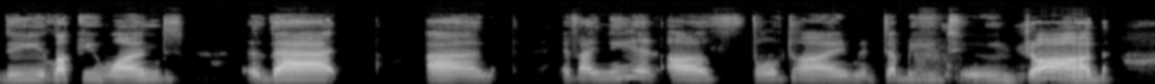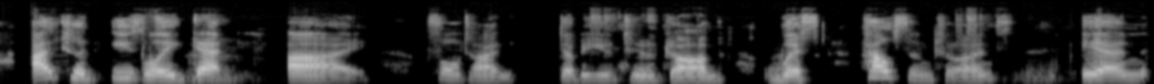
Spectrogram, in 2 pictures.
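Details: Dysarthria in an adult woman born with cerebral palsy.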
